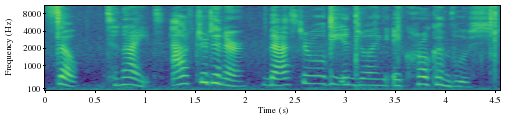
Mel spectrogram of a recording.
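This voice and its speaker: A woman's voice: high-pitched, a little slow. A woman playing a sweet, timid, eager young bunny maid who stammers, speaks deferentially and refers to herself in the third person in a scripted roleplay drama. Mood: proud, eager. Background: ambience, crackling fire.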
